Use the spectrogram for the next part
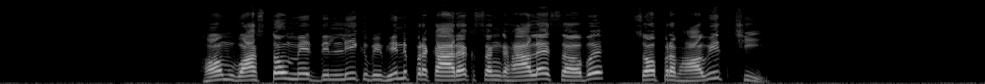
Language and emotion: Maithili, surprised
